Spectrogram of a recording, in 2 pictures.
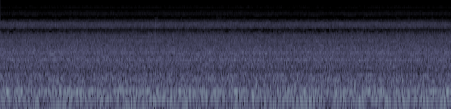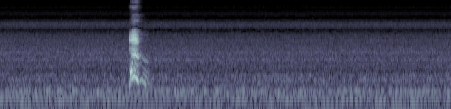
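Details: Late-night violent hiccups that have lasted half an hour: a single sharp, abrupt hiccup against steady room hum, part of a persistent, forceful bout.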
